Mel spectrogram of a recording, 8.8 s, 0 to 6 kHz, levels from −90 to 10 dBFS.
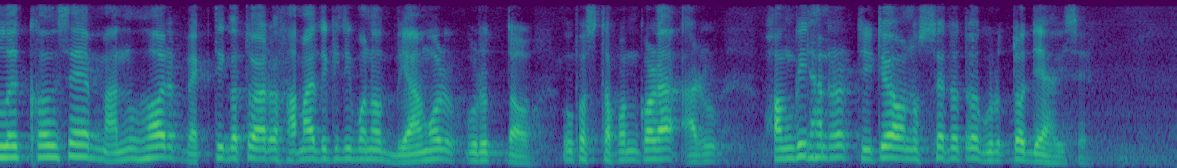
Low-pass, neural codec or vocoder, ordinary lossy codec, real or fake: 5.4 kHz; codec, 16 kHz, 0.8 kbps, ZipCodec; AAC, 48 kbps; fake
